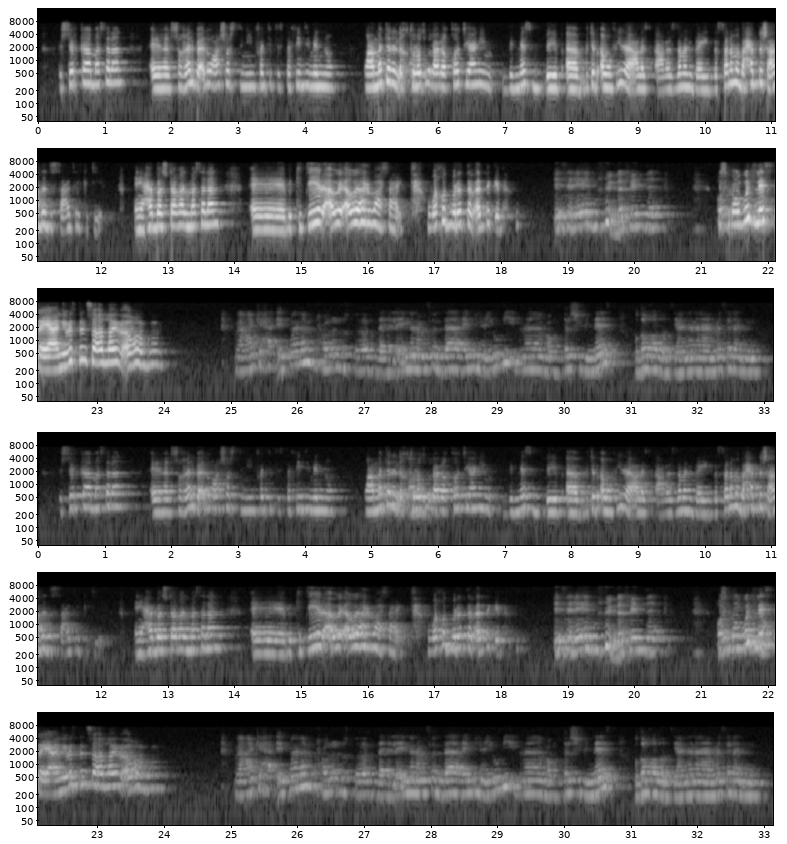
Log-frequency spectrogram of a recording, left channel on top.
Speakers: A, on the left; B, on the right.
A: في الشركة مثلا آه، شغال بقاله عشر سنين فانت بتستفيدي منه وعامة الاختلاط
B: أيوه
A: والعلاقات يعني بالناس بيبقى بتبقى مفيدة على على الزمن البعيد بس أنا ما بحبش عدد الساعات الكتير يعني أحب أشتغل مثلا آه، بالكتير قوي قوي أربع ساعات <laughs> وآخد مرتب قد كده
B: يا سلام <laughs> ده فين ده؟ وأنتي
A: مش موجود
B: فعلا
A: لسه
B: معاكي
A: يعني بس إن شاء الله يبقى موجود
B: معاكي حق فعلا في حوار الاختلاط ده لان انا مثلا ده عيب من عيوبي ان انا ما بختلطش بالناس وده غلط يعني انا مثلا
